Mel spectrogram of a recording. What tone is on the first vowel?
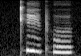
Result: falling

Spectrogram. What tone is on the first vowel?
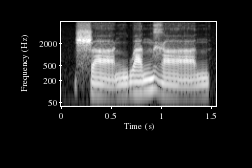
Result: low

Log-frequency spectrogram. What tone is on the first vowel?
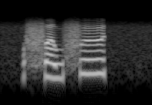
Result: low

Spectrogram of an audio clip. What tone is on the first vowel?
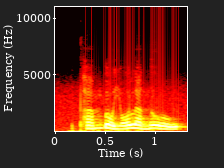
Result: rising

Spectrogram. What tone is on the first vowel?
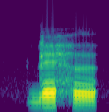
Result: high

